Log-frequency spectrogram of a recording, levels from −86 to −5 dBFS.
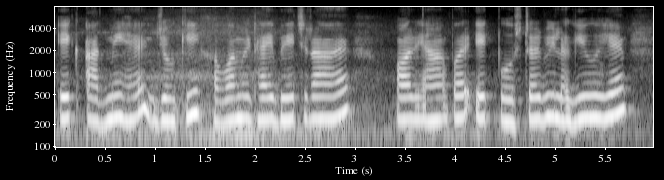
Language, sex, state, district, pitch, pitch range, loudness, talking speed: Hindi, female, Jharkhand, Ranchi, 230 Hz, 225-240 Hz, -15 LUFS, 190 wpm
